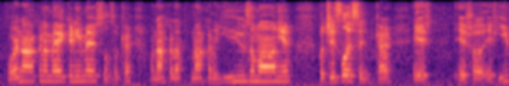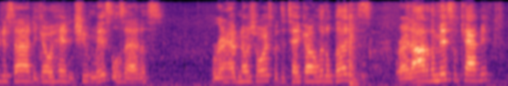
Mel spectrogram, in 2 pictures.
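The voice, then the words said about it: Put-on Virginia school principal accent. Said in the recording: “you sound like a like Virginia principal talking to a student about like not drawing dicks on school property ... that was the only accent I could think of”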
